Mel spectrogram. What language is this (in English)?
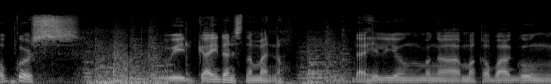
Filipino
